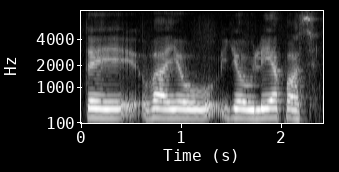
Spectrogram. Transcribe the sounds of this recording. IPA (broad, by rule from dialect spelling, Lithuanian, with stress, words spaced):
ˈtɐɪ ˈʋɐ ˈjɛʊ ˈjɛʊ ˈlʲiɛpɐs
